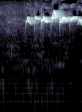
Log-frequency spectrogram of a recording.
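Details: Ultramarine grosbeak starting abruptly after silence with a quick, sweet warble of linked whistles, rising slightly and ending on a slurred note.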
